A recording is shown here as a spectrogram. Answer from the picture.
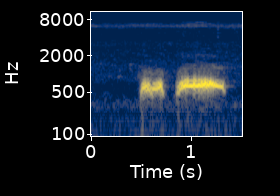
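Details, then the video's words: Spotted dove cooing while running, lèo rồng style: one pair made of a brief hollow hoot and a longer, louder sustained coo, clean and with no background sounds. "Gù Lèo rồng vừa chạy vừa gù"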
